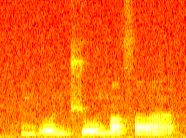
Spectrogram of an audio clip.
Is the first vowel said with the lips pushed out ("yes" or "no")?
yes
